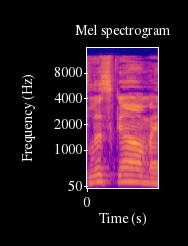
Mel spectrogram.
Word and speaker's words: Liscum: It's Liscum, and so a lot of people go, "Hey, are you related to?"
